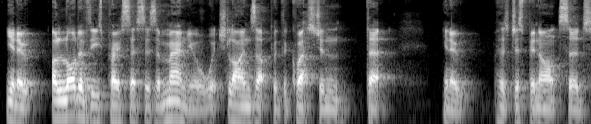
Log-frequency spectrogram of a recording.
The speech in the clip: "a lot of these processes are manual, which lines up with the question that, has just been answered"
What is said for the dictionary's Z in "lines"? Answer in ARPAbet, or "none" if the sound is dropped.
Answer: Z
